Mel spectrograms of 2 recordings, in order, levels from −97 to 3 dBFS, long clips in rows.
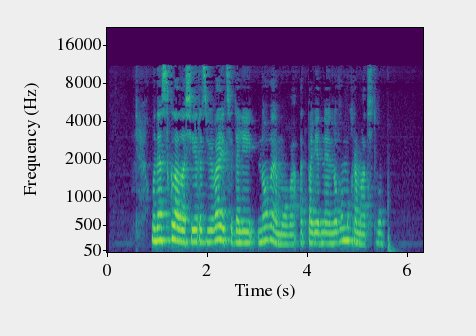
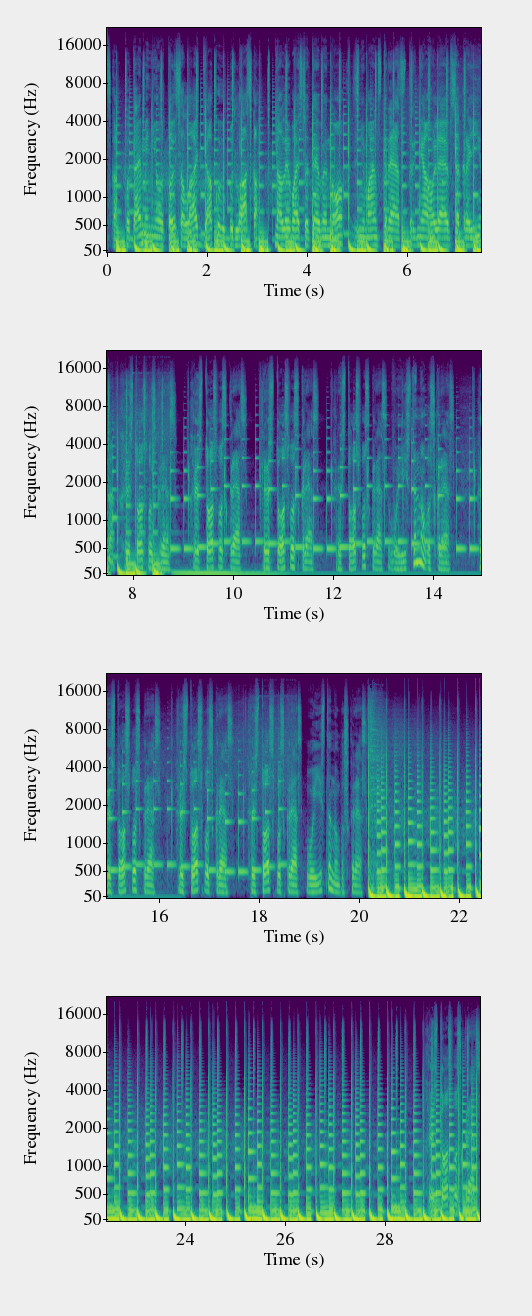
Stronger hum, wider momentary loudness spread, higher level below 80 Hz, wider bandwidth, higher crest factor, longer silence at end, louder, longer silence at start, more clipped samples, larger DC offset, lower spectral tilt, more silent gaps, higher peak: neither; about the same, 12 LU vs 11 LU; second, -54 dBFS vs -16 dBFS; second, 11.5 kHz vs 14 kHz; about the same, 16 dB vs 12 dB; first, 0.65 s vs 0 s; about the same, -17 LUFS vs -15 LUFS; first, 0.9 s vs 0 s; neither; neither; about the same, -5 dB/octave vs -6 dB/octave; neither; about the same, -2 dBFS vs 0 dBFS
